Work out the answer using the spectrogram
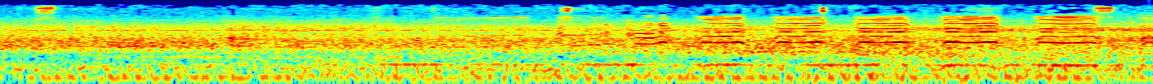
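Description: Whooper swans give brassy, nasal bugling honks, repeated about twice a second in the second half, over a steady low rumble of wind or distant traffic.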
